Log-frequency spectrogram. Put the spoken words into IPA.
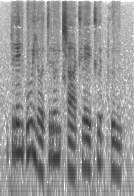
pre˥˩nʔuː˥˩ jɤː˨˩ tru˥˩nt͡ɕʰaː˨˩kʰleː˧ kʰlɯ˥˩k̚pʰɯ˧ŋ

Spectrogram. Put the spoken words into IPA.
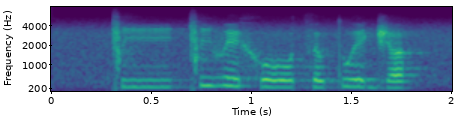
ǀiːǀivexoː t͡sətʷeːd͡ʒɐ

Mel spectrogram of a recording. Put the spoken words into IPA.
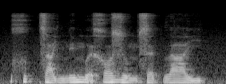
xu˦˥k̚sa˨˩j ni˨˦mṵ˧˨ə̯xɔ˨˦ zu˨˩msəː˨˩t̚ la˨˩j

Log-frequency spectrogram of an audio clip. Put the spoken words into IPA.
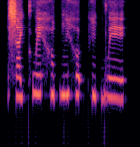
sa˧jkʰwe˥˧ hɔ̃˦p̚bĩ˧ho˦ʔpʰĩ˨k̚ ɡwe˨˩

